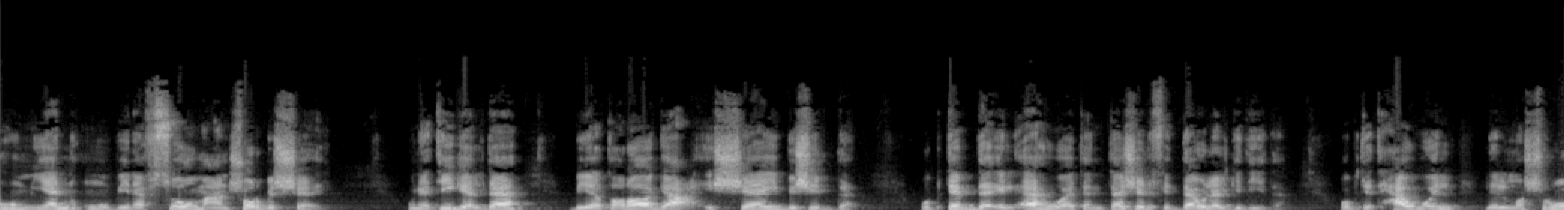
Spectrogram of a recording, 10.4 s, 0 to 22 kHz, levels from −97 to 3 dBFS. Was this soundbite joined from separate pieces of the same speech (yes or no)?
no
